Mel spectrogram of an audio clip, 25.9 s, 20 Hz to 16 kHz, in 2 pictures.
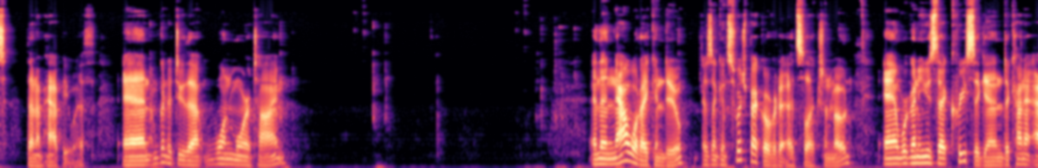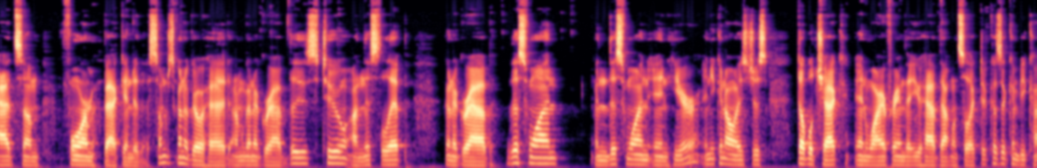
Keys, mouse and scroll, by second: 1.8 e, 4.6 e, 6.9 a, 7.3-9.0 middle drag, 9.0 2, 9.5-10.0 scroll up 2, 10.0-13.6 middle drag, 13.6-14.1 scroll up 1, 14.1-15.1 scroll up 1, 15.1 alt+shift+click, 16.2 alt+shift+click, 17.6-19.0 middle drag, 19.0 alt+shift+click, 19.9 alt+shift+click, 20.9 z, 22.0-23.9 middle drag, 23.9 z, 24.6-25.9 middle drag.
